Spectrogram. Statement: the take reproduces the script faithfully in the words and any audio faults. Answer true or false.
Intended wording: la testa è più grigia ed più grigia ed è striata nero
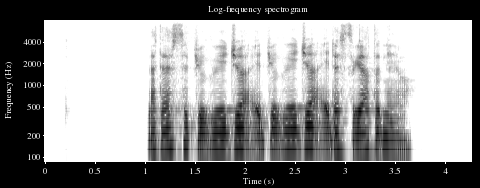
true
